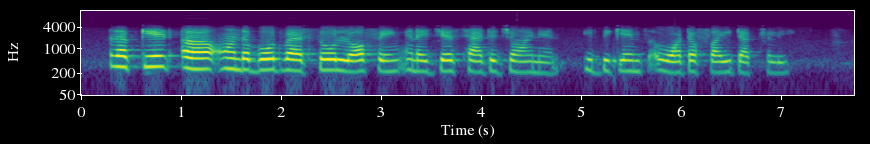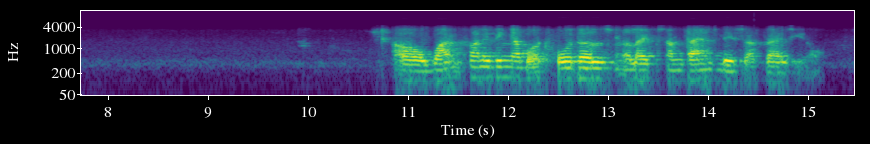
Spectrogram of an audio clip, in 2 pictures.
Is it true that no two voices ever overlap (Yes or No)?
Yes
